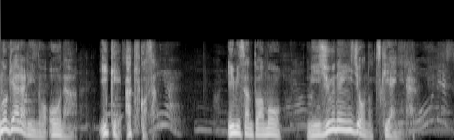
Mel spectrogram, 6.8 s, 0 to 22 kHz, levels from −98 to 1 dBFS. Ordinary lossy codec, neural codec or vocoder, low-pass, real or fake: none; none; 7.2 kHz; real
